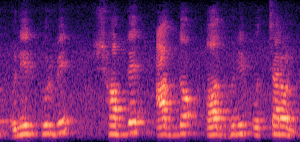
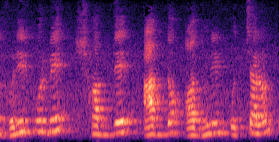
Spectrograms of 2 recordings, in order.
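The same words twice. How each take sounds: The two takes are said the same way.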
